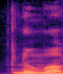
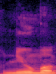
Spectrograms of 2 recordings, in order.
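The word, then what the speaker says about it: pneuma: उन्होंने प्यूमा का न्यूमा का पी साइलेंट होगा।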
